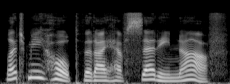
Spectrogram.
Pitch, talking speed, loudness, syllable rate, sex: 200 Hz, 210 wpm, -16 LUFS, 4.1 syllables/s, female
